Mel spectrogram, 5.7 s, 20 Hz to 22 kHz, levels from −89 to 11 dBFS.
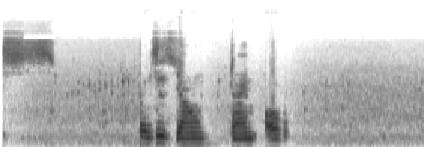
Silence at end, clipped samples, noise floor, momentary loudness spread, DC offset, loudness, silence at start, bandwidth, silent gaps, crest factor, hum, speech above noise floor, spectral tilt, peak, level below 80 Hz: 0 s; under 0.1%; -39 dBFS; 23 LU; under 0.1%; -15 LUFS; 0 s; 9.4 kHz; none; 18 dB; none; 26 dB; -3 dB/octave; 0 dBFS; -60 dBFS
